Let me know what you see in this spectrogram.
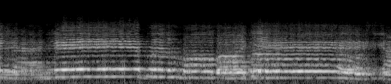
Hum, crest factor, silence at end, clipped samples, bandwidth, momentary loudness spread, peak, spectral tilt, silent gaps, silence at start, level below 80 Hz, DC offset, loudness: none; 14 dB; 0 s; under 0.1%; 8 kHz; 6 LU; -4 dBFS; -3.5 dB/octave; none; 0 s; -56 dBFS; under 0.1%; -17 LUFS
